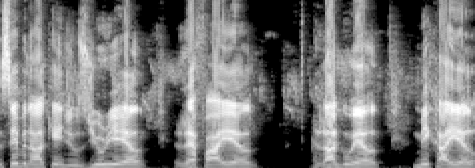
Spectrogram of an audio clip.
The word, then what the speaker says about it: Mikhail: archangels uriel raphael raguel mikhail or michael as most of most of us will pronounce it in english sariel gabriel remyel uh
